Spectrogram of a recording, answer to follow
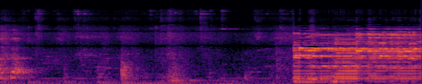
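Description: A few faint knocks and rustles, then about three seconds in a loud guitar chord from an electric and an acoustic guitar starts abruptly and rings out steadily.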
